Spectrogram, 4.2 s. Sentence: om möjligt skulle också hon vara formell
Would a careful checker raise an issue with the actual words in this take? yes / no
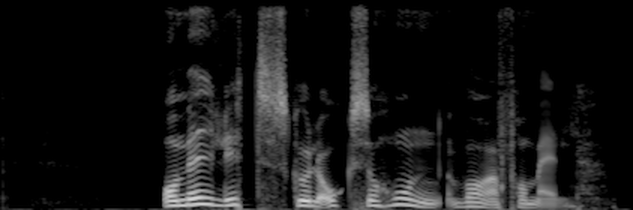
no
